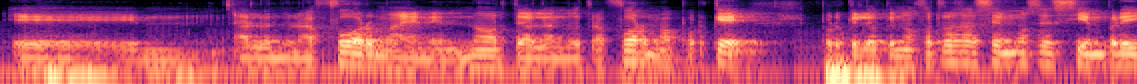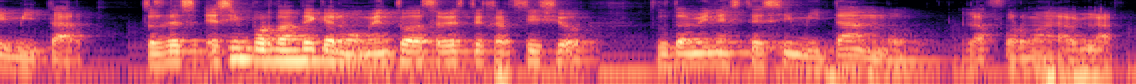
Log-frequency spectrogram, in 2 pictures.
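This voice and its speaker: A man teaching a language lesson in a relaxed explanatory way, often checking in with the listener and slowing down to model phrases. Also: fairly low pitch. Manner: conversational, frequent rhetorical "¿no?" and "¿vale?" checks; slowed careful demonstrations of phrases. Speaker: English teacher. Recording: faint background music.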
